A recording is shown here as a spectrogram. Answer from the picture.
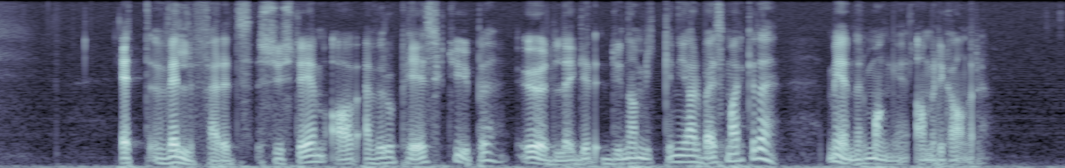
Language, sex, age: Norwegian, male, 49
